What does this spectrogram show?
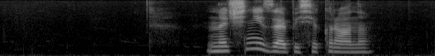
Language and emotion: Russian, neutral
